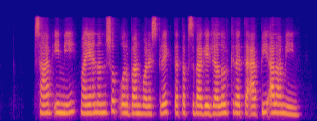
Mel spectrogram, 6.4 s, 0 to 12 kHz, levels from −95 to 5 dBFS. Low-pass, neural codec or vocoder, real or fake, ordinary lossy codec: 7.2 kHz; codec, 16 kHz, 0.2 kbps, FocalCodec; fake; MP3, 64 kbps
